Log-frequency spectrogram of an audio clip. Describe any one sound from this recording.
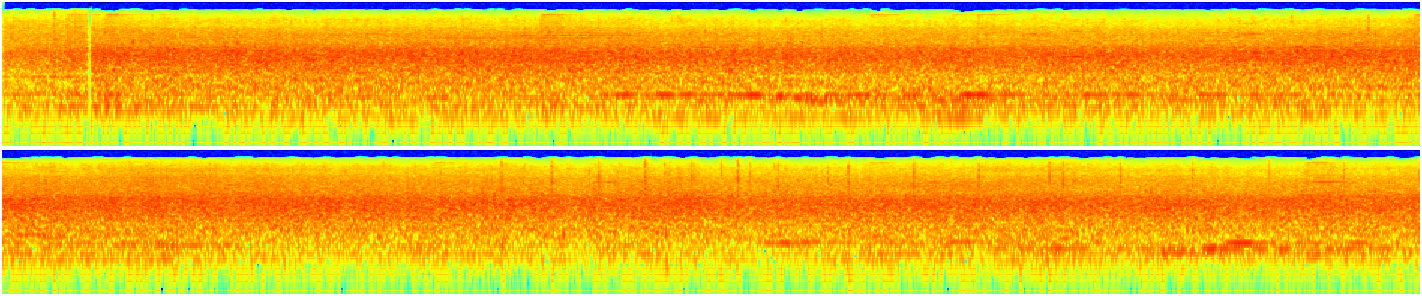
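A large stadium crowd chants and sings loudly, echoing outdoors.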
